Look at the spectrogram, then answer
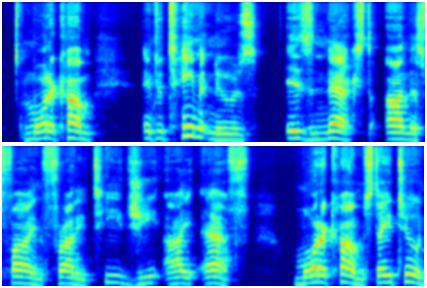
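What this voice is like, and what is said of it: Strained, worn-out hoarse voice. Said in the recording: “my voice, I just uh, sung, sung some tunes before the show, so my voice is a little bit shot”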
